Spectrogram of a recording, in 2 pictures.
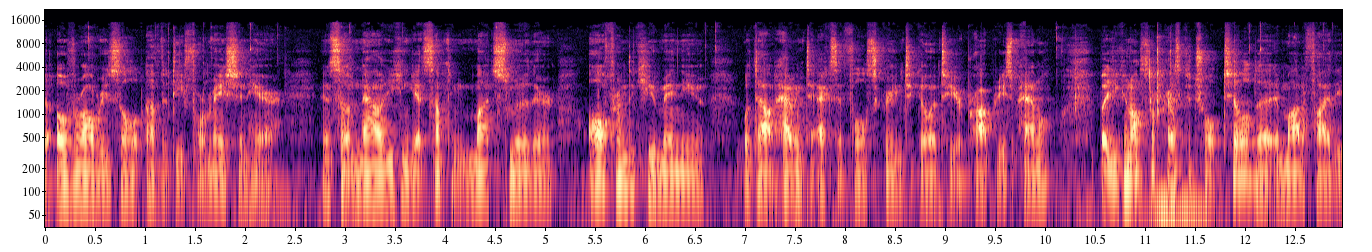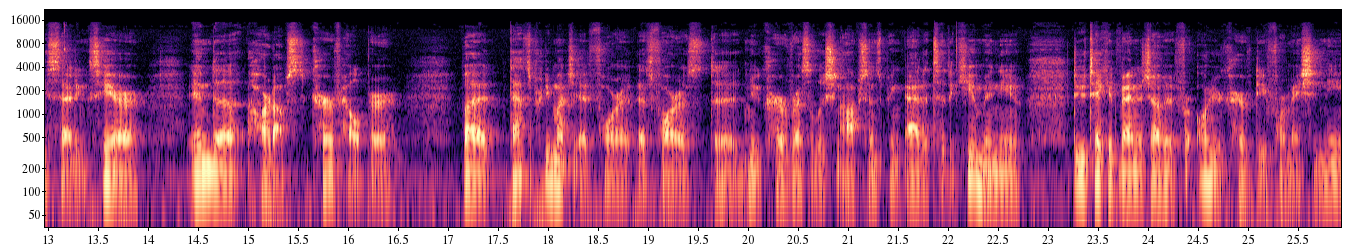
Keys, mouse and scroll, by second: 1.1 middle click, 1.9 click, 2.3 middle click, 3.0 scroll up 1, 3.5 middle click, 6.6 click, 8.9 middle click, 12.0 click, 12.7 click.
